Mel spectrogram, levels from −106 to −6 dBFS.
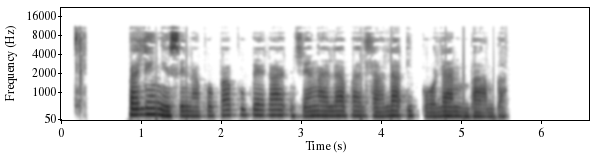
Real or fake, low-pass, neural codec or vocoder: real; 10.8 kHz; none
